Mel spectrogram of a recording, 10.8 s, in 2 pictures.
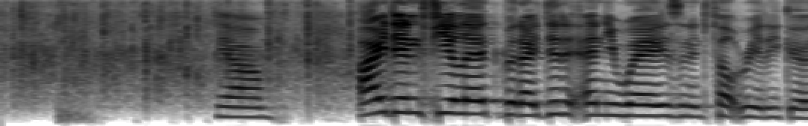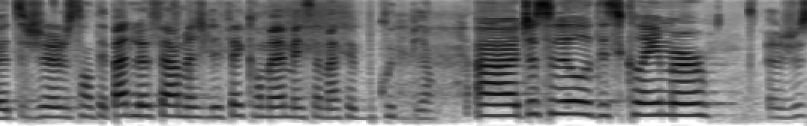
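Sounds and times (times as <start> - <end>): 
audience applause: 0.0 - 2.5
speech: 1.4 - 10.7.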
